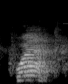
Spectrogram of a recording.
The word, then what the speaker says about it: CWAC: were the letters cwac does anyone know how you pronounce that word c-w-a-c quack yeah quacks and quacks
